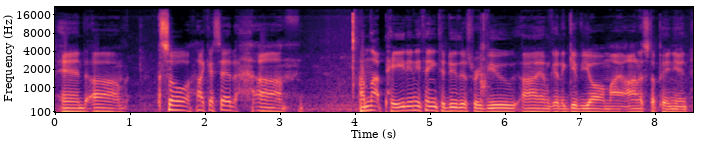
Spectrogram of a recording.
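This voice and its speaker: Man, mid-pitched voice, casual rambling product review, lots of filler words, faint background noise. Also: steady tone, unhurried, darkish tone. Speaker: channel host and product reviewer. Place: by a vehicle, showing its lights.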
